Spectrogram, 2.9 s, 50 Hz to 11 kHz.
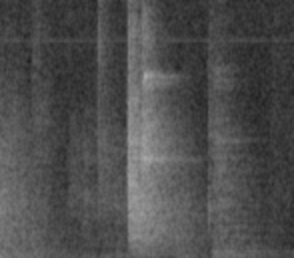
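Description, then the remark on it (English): Two heavy thuds, the first louder, each ringing out with a long, booming echo under the high ceilings of an abandoned prison cell house built in the 1900s, over a steady hollow ambience; no one speaks. “You get an idea of how high the ceilings are just from the echoes.”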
